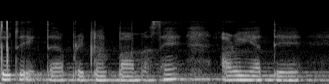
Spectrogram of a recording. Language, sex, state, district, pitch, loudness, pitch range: Nagamese, female, Nagaland, Dimapur, 200 Hz, -21 LUFS, 195-225 Hz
